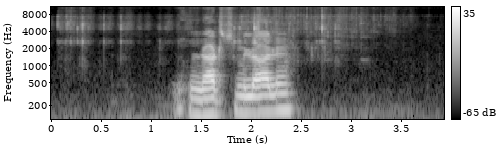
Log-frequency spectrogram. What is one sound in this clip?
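Chopped nuts pour into a bowl.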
